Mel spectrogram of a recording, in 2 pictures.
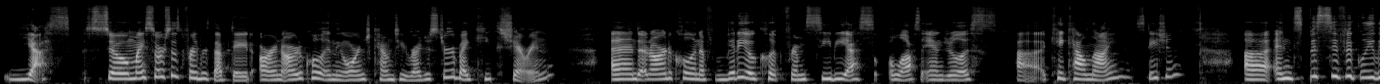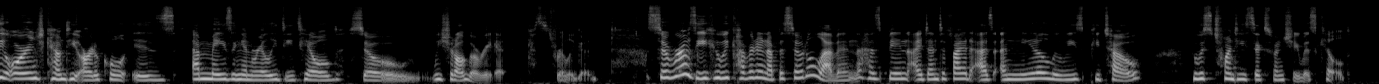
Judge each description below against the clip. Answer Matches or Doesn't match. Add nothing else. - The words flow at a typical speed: Matches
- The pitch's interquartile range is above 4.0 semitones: Matches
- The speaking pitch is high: Matches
